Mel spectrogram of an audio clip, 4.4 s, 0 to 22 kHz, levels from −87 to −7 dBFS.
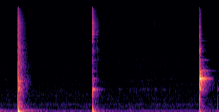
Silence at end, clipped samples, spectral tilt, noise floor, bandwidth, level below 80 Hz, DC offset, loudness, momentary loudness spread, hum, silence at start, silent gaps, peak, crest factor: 0.2 s; under 0.1%; -2.5 dB/octave; -66 dBFS; 16 kHz; -34 dBFS; under 0.1%; -26 LUFS; 16 LU; none; 0.35 s; none; -4 dBFS; 26 dB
